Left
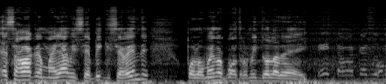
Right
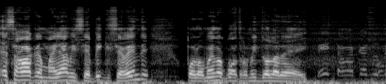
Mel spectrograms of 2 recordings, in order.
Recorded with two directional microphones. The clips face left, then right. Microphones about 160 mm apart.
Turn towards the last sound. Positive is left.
turn(degrees=0)  # may be behind; listen again after turning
